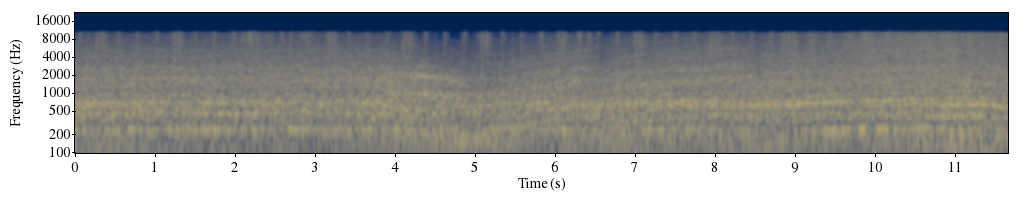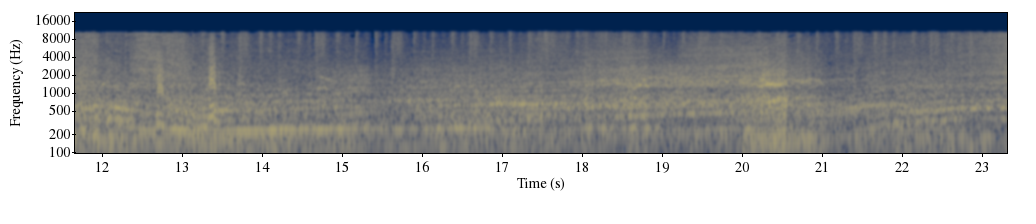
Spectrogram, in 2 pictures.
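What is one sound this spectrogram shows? Racing car engines roar steadily, their pitch climbing and dropping with each gear change.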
